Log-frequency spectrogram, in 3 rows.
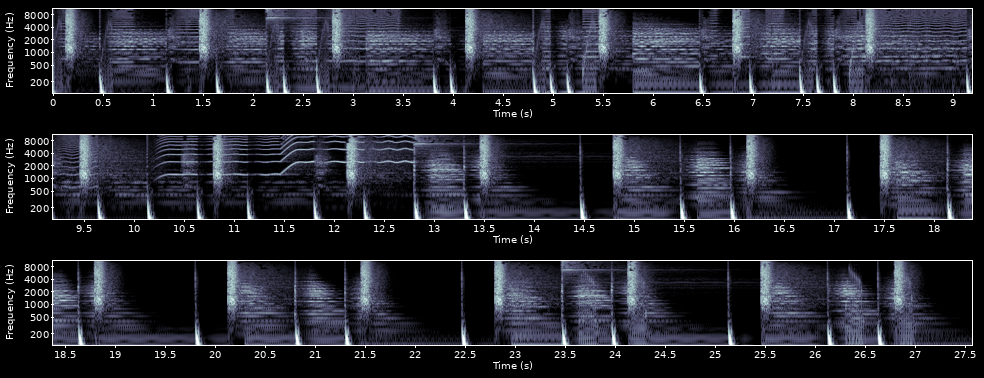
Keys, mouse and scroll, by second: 5.5 alt+scroll down 1, 6.0 alt+scroll up 1, 6.6 alt+scroll down 1, 7.5 ctrl+alt+shift+e, 8.9 v, 10.5 click, 11.4-12.7 typing, 13.0 Return, 15.7 click.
